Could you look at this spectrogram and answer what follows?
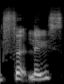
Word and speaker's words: footluce: My main channel is TikTok, which is @_ and then footluce, spelled like a foot and then loose, like Luce, which is my name.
